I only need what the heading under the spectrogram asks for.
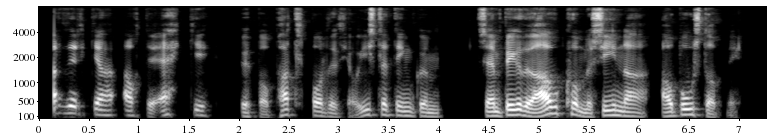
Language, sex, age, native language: Icelandic, male, 50-59, Icelandic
